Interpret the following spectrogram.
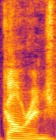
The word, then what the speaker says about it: Gorringe: I've never heard of Gorringe before, but it doesn't rhyme with orange.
